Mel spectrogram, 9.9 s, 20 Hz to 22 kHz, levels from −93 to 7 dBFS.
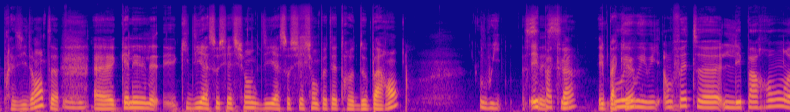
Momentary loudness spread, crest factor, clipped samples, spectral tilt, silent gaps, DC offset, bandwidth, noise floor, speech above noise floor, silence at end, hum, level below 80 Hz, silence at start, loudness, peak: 9 LU; 20 dB; under 0.1%; -6.5 dB/octave; none; under 0.1%; 17 kHz; -54 dBFS; 32 dB; 0 s; none; -52 dBFS; 0.05 s; -23 LUFS; -4 dBFS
